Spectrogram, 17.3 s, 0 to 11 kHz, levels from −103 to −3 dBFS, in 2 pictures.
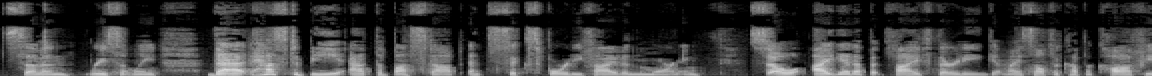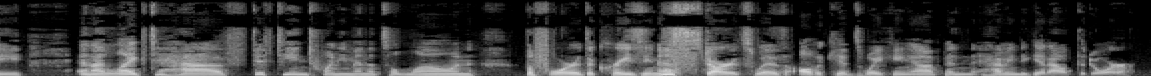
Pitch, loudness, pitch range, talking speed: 175 Hz, -27 LUFS, 160-190 Hz, 185 wpm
